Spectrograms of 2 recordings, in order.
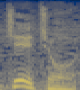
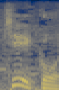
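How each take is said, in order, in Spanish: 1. La consonante del medio es un sonido ch. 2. La consonante del medio es un sonido k. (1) "no Checho" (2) "es Checo"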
